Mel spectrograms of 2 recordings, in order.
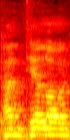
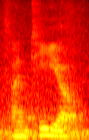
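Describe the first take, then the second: First: The double L sounds like an L. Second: The double L sounds like a Y. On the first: "If you said Pontillo, that's fine" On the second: "it sounds like Y"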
